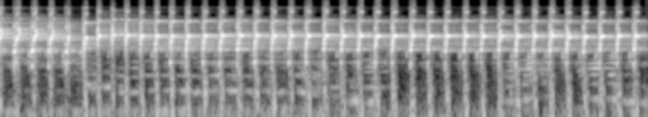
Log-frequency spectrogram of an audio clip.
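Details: Fighter lovebird with a long ngekek for tutoring other lovebirds: a steady, even, very high buzzy trill of fast repeated pulses, strongest at the start, holding one pitch throughout.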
